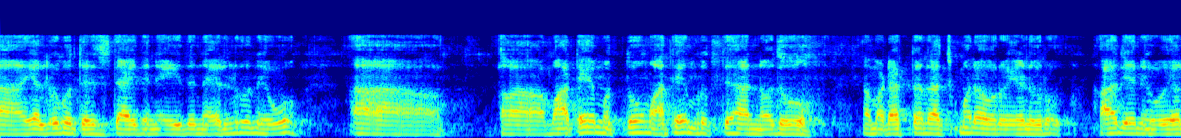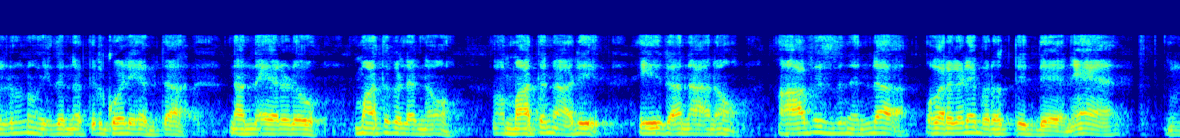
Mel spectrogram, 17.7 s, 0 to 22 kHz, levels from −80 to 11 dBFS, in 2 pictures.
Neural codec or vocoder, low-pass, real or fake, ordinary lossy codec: codec, 16 kHz, 4.8 kbps, FACodec; none; fake; none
